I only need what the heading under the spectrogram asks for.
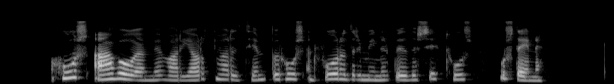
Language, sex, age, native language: Icelandic, female, 20-29, Icelandic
